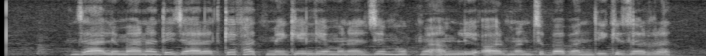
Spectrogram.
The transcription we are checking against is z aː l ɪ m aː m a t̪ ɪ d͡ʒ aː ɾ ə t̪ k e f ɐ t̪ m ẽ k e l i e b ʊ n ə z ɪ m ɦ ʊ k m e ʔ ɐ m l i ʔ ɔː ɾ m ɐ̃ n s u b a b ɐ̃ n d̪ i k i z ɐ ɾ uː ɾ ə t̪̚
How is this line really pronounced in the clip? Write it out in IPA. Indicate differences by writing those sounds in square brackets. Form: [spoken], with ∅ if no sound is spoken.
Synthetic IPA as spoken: z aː l ɪ m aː [n] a t̪ ɪ d͡ʒ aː ɾ ə t̪ k e [x] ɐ t̪ m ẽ k e l i e [m] ʊ n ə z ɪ m ɦ ʊ k m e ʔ ɐ m l i ʔ ɔː ɾ m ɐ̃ n s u b a b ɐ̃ n d̪ i k i z ɐ ɾ uː ɾ ə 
